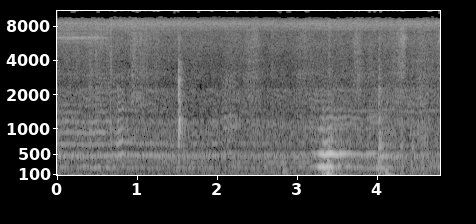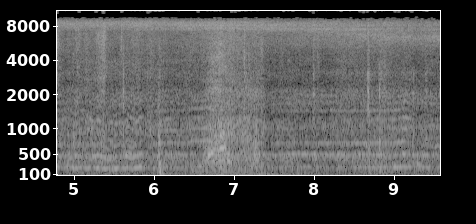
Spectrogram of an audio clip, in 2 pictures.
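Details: A removal of a rare Japanese honey bee nest from a storehouse: a low swarm hum runs throughout, broken by scattered clicks and a sharp knock, with a louder surge of buzzing late on.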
